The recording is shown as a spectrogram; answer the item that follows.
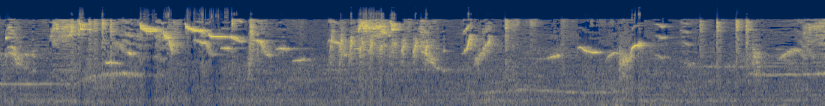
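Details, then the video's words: Ngeplong song from a White-rumped shama billed as a therapy specialist: dense, fast-changing phrases of sharp chirps, swooping whistles and harsh notes, delivered almost without pause. "Murai batu spesialis terapi sedang ngeplong"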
